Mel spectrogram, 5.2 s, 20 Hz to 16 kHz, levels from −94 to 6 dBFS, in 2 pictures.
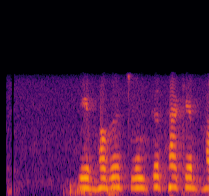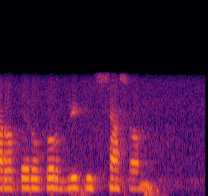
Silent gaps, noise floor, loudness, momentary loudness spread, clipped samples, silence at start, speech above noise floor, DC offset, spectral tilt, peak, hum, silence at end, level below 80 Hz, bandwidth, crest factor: none; -53 dBFS; -22 LUFS; 9 LU; under 0.1%; 0.1 s; 32 dB; under 0.1%; -12.5 dB/octave; -6 dBFS; none; 0.6 s; -48 dBFS; 4 kHz; 18 dB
